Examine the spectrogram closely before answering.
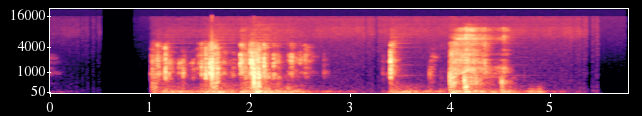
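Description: Plastic packaging crinkles and taps in hands.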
